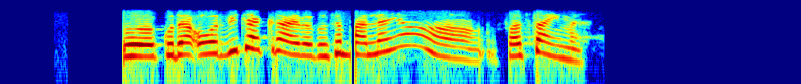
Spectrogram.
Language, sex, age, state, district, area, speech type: Dogri, female, 30-45, Jammu and Kashmir, Udhampur, rural, conversation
